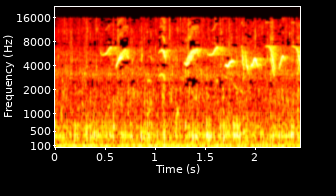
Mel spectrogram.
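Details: At Mahodand Lake, a masked wagtail gives a loose string of high, slurred chirps, roughly one every quarter second throughout, set against a steady background rush of water.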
